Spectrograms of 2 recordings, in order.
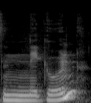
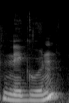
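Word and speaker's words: ניגון: So that's kind of two clear syllables, and the stress is on the second, nigun. And in Yiddish, we call it a nigun. The stress on the first syllable, nigun.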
